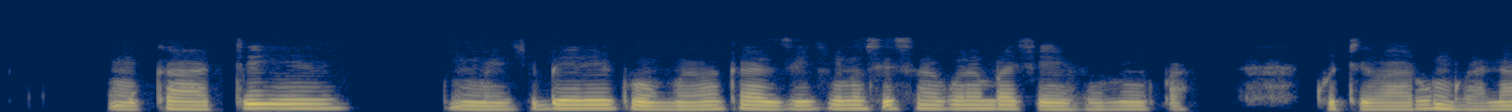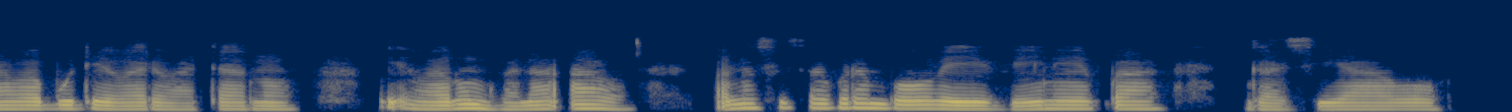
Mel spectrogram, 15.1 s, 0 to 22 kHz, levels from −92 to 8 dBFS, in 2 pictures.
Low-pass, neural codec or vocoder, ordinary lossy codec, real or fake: 5.4 kHz; none; AAC, 48 kbps; real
